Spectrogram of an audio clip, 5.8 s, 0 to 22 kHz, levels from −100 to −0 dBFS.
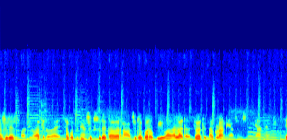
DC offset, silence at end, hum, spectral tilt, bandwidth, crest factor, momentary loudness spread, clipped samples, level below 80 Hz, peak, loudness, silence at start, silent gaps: under 0.1%; 0 s; none; -8 dB/octave; 7.8 kHz; 18 dB; 17 LU; under 0.1%; -46 dBFS; -6 dBFS; -24 LUFS; 0 s; none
